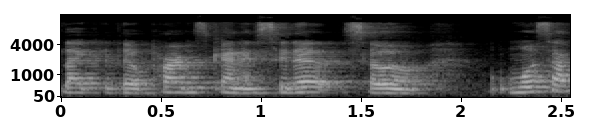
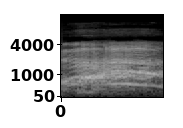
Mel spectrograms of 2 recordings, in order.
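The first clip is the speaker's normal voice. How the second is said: high startled shriek with a laugh; 3 dB louder than usual. Retold or imitated. Startled yelp seeing a rat in the mud.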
